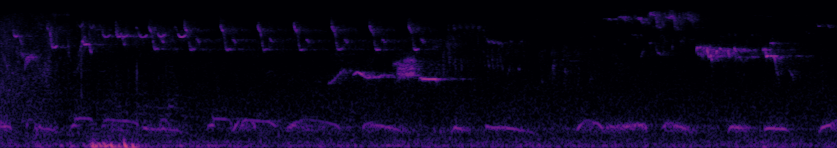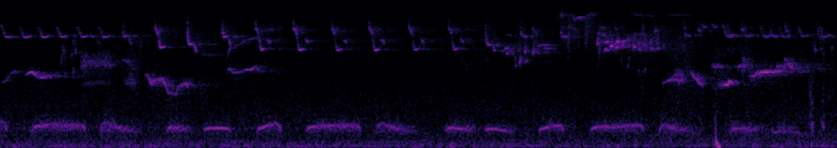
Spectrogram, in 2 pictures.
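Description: Outdoor bird song from Norfolk fills the air: a dense chorus of chirps and trills from several birds, with a soft repeated cooing underneath, steady, no one speaking.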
